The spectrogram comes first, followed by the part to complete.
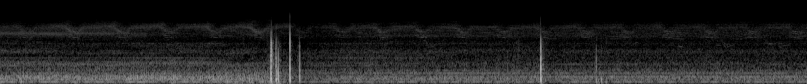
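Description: Steady outdoor background with a low hum and faint, regularly repeating high chirps. A quick run of three sharp clicks comes about three seconds in, and a single sharp click a little past halfway.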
